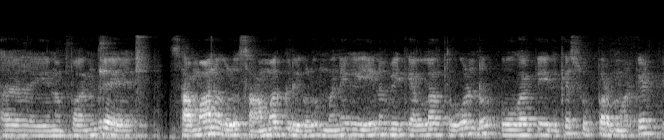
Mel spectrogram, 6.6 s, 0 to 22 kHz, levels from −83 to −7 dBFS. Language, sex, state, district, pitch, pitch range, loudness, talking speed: Kannada, male, Karnataka, Belgaum, 150 Hz, 145-165 Hz, -19 LUFS, 125 wpm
